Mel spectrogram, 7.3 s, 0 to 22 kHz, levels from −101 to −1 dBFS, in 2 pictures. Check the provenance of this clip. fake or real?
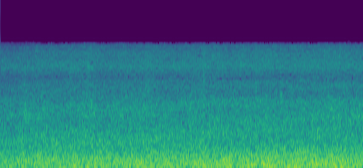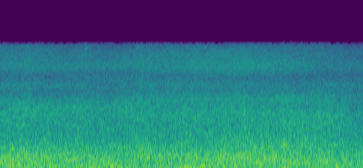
real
